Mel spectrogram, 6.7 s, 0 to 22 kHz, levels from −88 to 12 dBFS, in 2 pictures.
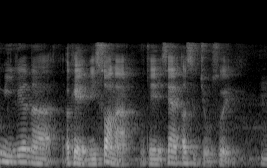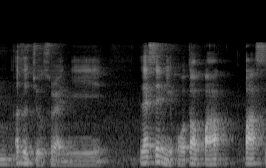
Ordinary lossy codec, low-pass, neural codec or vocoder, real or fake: none; none; none; real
